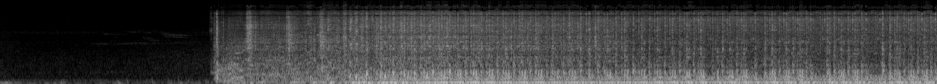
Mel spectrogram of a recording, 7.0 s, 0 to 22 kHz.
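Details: 1937 Chevy truck inline six, running after about 45 years sitting, running on gas after starting fluid, warming fast: catches after a brief crank and settles to a steady even idle, no smoke, no misses or knocks; normal idle despite rust in cylinders six, four and three.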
